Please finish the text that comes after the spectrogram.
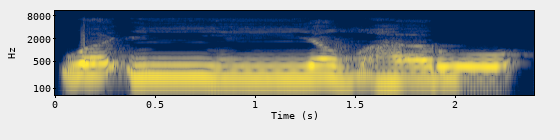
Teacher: idgham bermaksud huruf nun tidak dibaca sebaliknya terus dibaca kepada ya dalam keadaan dikekalkan sifat Nun tersebut iaitu ghunnah maka dibaca ya dan dikekalkan ghunnah sebanyak dua harakat maka sebab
